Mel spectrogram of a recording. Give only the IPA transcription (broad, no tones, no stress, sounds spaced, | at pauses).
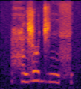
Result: ħ ɪ ʐ ɔ d͡ʒ e s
